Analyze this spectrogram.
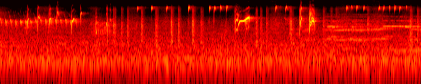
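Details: Young Javan white-eye used as a lure sound: rapid high thin chirps and short whistled notes tumbling over each other, some rising slurs near the middle, with a faint steady tone in the background.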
